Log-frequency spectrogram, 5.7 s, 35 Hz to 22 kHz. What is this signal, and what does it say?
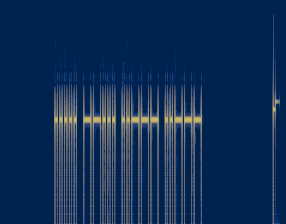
Morse code, heard as a keyed tone, about 25 wpm, 700 Hz. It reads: 5722
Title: Common Cut Numbers - 4-Digit 25wpm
